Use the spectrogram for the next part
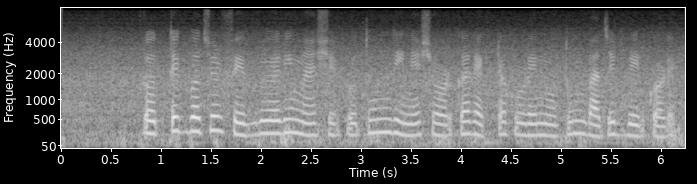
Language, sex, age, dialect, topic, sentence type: Bengali, female, 18-24, Standard Colloquial, banking, statement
